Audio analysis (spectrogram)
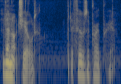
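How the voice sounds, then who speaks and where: A man's voice: mid-range voice, fairly quick, dark tone, dry recording, close to an everyday voice. A wry, self-deprecating man in a dorm played by a male actor for a radio play. He speaks in a mid-range voice with a hesitant, conversational manner, recorded close and dry. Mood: gentle offering. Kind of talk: naturalistic radio play acting.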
